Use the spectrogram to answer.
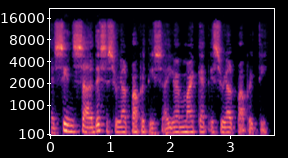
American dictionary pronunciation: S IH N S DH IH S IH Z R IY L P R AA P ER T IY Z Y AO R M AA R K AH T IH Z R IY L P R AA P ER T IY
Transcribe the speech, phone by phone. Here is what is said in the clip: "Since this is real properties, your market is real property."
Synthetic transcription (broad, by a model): S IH N S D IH S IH S R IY L P R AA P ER T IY S Y AO R M AA R K AH T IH S R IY L P R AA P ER T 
